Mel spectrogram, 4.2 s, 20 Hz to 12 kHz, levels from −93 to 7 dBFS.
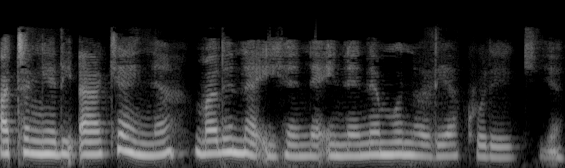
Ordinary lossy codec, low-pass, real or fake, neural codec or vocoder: AAC, 32 kbps; 7.2 kHz; fake; codec, 16 kHz, 1 kbps, X-Codec, WavLM features, trained on Multilingual LibriSpeech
